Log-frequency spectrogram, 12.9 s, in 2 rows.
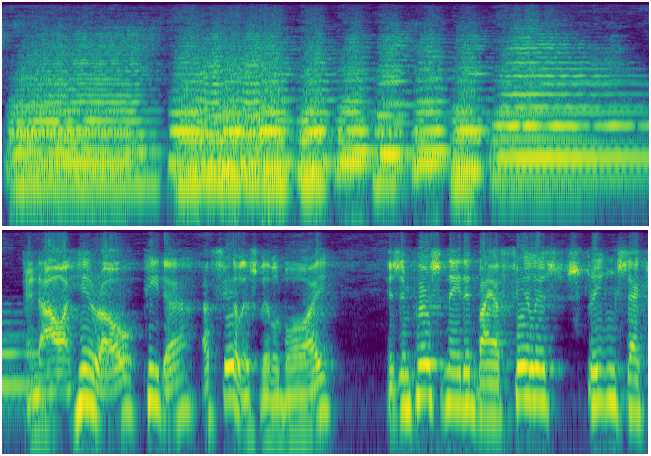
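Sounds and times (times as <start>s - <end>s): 
three French horns playing menacing theme: 0.0s - 6.8s
speech: 7.1s - 12.9s.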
